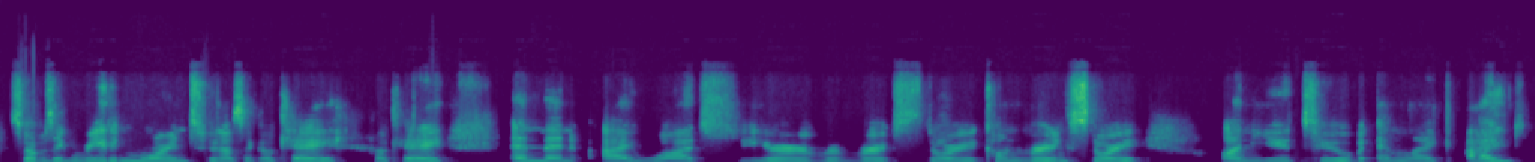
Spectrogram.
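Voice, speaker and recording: A young woman student sharing her personal story on a video call, halting, full of fillers, and emotional. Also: a little high, steady tone, no echo. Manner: halting, heavy on fillers, tearful at moments.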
